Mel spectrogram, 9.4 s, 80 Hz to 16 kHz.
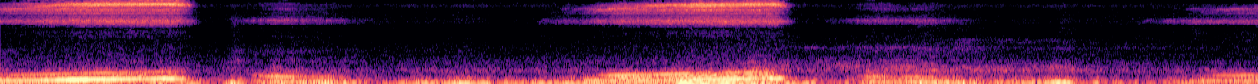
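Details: Sleeping Miniature Schnauzer with really loud, persistent snoring: rising, whistling snores with a buzzy rumble on each breath, roughly every 4–5 seconds.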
